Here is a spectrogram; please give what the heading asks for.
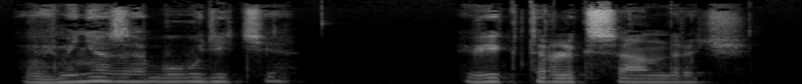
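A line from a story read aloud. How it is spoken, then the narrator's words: Sad. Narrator (Russian): печально промолвила Акулина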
